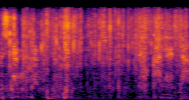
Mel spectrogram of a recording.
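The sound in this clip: Crinkling of a plastic candy bag of zombie Sour Patch Kids, a steady run of crackly, rustling crunches that continues for about three seconds with brief louder bursts.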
